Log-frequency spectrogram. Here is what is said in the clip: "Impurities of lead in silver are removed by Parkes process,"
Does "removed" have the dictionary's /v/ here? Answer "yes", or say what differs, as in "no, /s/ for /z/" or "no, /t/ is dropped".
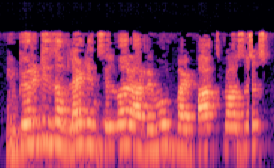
yes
